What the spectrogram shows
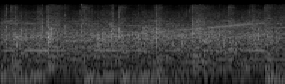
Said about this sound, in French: Applaudissements.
